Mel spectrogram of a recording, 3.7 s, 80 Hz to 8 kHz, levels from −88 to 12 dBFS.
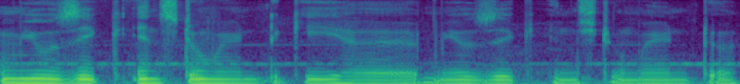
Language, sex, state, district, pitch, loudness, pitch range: Hindi, male, Goa, North and South Goa, 125 Hz, -18 LUFS, 120-130 Hz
